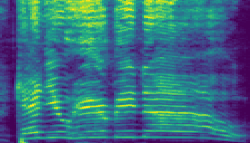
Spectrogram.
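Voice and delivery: slow, drawn-out high wrestler taunt; Brock Lesnar voice. Retold or imitated. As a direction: stretch it out like a wrestling promo. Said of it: "That's an old Brock Lesnar quote".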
